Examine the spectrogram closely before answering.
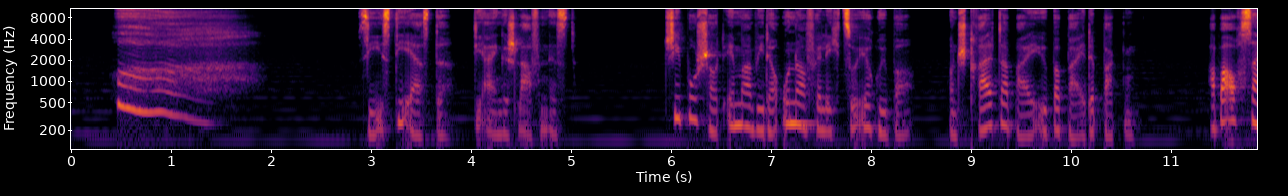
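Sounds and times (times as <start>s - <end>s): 
long voiced yawn: 0.5s - 1.9s
speech: 2.9s - 5.1s, 6.0s - 10.8s, 11.4s - 11.8s.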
